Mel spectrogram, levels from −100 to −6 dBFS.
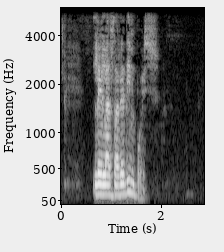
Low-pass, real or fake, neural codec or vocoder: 5.4 kHz; real; none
